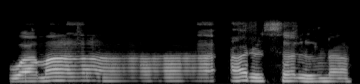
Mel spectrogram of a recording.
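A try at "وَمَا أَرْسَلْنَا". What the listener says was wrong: হুম, না, নাতেও কিন্তু একটু টান। না।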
